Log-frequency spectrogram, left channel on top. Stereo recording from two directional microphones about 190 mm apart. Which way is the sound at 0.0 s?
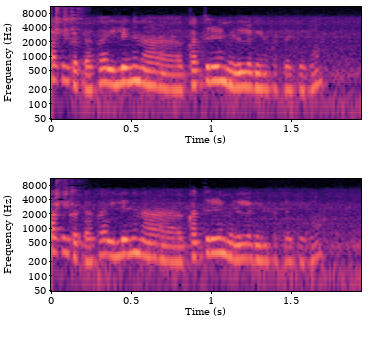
5° left (ahead or behind).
